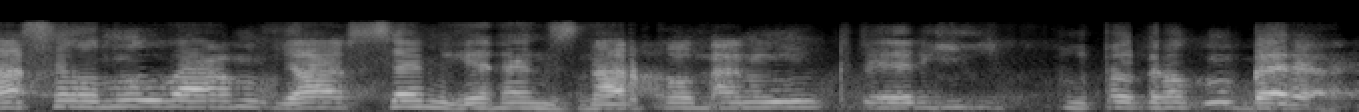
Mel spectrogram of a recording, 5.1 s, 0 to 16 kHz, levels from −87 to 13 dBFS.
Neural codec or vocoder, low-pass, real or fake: codec, 16 kHz, 1 kbps, FreqCodec, smaller model; 7.2 kHz; fake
